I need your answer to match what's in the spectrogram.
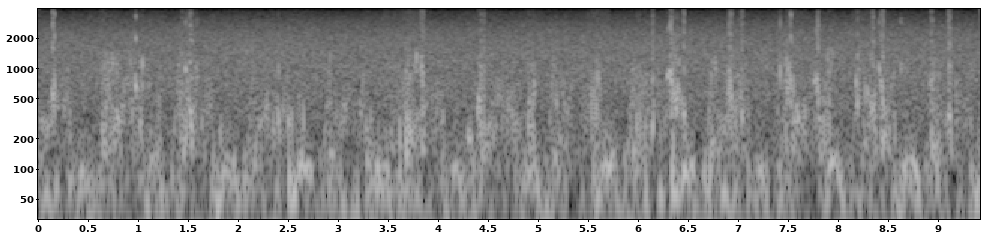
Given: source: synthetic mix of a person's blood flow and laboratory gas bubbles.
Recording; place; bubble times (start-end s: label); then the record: Doppler ultrasound of blood flow; precordium
0.05-0.22 s: bubbles
0.60-1.26 s: bubbles
1.35-1.60 s: bubbles
1.79-1.86 s: bubbles
2.31-2.69 s: bubbles
3.25-3.35 s: bubbles
3.45-3.91 s: bubbles
4.27-4.84 s: bubbles
4.87-5.04 s: bubbles
5.18-5.27 s: bubbles
5.48-5.72 s: bubbles
5.91-6.53 s: bubbles
6.73-7.10 s: bubbles
7.36-7.97 s: bubbles
8.13-8.58 s: bubbles
8.61-8.65 s: bubbles
8.88-9.23 s: bubbles
From the record:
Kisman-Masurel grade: 242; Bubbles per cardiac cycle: several, 3 to 8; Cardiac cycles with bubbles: 100%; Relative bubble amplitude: moderate (0.250 to 0.450); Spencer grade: 3 (all of the cardiac periods contain showers or single bubble signals, but not dominating or overriding the cardiac motion signals); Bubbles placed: anywhere in the cardiac cycle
